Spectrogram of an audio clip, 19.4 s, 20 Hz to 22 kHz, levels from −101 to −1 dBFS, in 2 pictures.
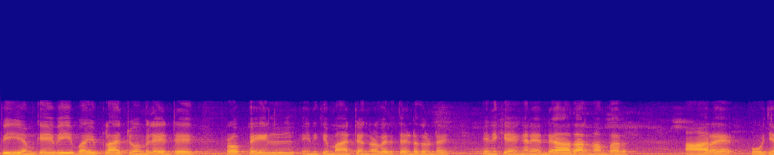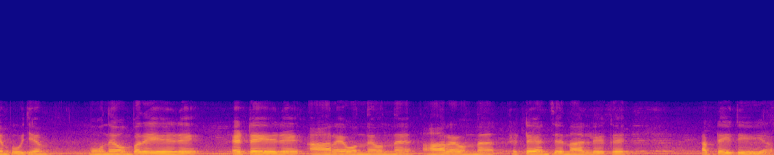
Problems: none marked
